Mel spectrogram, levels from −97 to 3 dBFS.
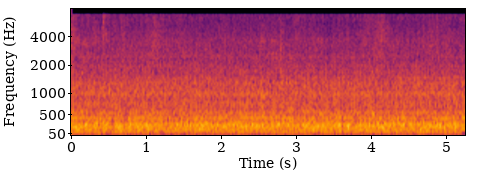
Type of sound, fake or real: fake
